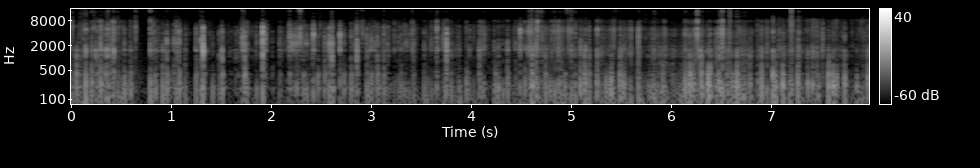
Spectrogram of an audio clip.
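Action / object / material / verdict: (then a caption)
scrape / glitter-covered dummy head microphone scratched with long acrylic nails / glitter / none. Long red and gold acrylic nails scratch and tap the gold and red chunky glitter covering a life-size binaural dummy head microphone, held between both hands, working around the face and the sides near the ears. Dense, crackly scratching and quick sharp taps sound bright and crinkly, with little low end. Since the head is the microphone itself, the sound is close and intimate.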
